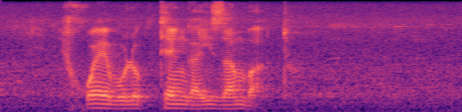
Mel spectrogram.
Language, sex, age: South Ndebele, male, 23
